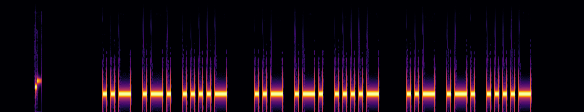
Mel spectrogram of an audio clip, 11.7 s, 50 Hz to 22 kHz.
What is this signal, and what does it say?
Morse code, heard as a keyed tone, about 14 wpm, 700 Hz. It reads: UR4 UR4 UR4
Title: Callsign Prefixes for Top 25 DXCC - Repeated 3x - 15wpm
